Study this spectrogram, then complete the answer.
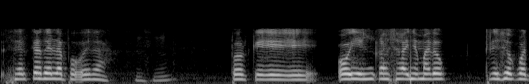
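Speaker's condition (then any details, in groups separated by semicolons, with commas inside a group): Down syndrome; radio program of fundación síndrome de down de madrid; reads news item aloud on live radio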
